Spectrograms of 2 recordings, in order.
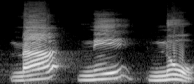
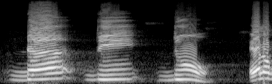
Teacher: artinya ada suara dengung menyertai huruf mim dan nun ketika dia ber harakat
